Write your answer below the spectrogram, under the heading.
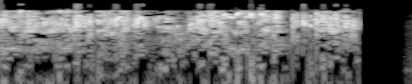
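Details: Sunbirds, a kolibri ninja and a kolibri wulung set against each other, singing very actively: a dense, loud, high-pitched stream of rapid twittering notes, with a brief break before the end.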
